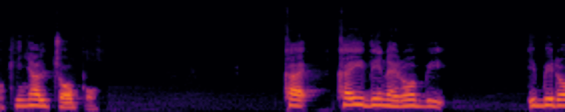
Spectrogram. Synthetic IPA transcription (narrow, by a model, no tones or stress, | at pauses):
kiɲalt͡ʃɔpɔ̰ | kaid̪inajɾɔbi | ibiɾo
